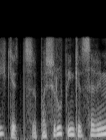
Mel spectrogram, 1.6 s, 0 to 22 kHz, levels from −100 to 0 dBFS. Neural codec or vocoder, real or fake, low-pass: codec, 16 kHz, 1 kbps, X-Codec, WavLM features, trained on Multilingual LibriSpeech; fake; 7.2 kHz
